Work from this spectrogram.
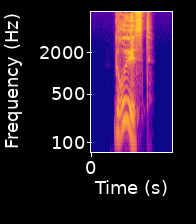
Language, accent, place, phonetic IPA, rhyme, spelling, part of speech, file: German, Germany, Berlin, [ɡʁyːst], -yːst, grüßt, verb, De-grüßt.ogg
- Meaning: inflection of grüßen: 1. second/third-person singular present 2. second-person plural present 3. plural imperative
